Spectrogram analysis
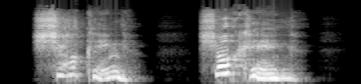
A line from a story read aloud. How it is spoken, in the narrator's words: gasped the passenger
